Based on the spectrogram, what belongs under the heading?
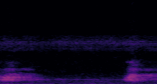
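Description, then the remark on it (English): Two dog barks roughly a second apart, one at the start and one near the end, fairly faint over a low rumbling background hum. “Get distracted by the dogs barking and everything.”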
